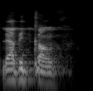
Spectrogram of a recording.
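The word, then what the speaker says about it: LaBitConf: How do you pronounce it? La Bitcoin. – The BitConf. La BitConf. Latin American Bitcoin Conference.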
